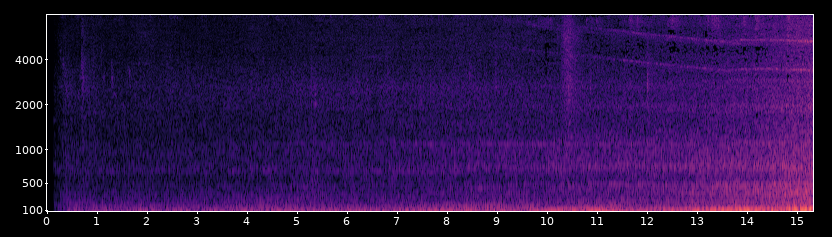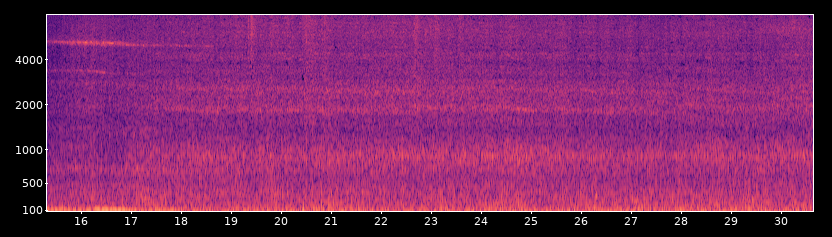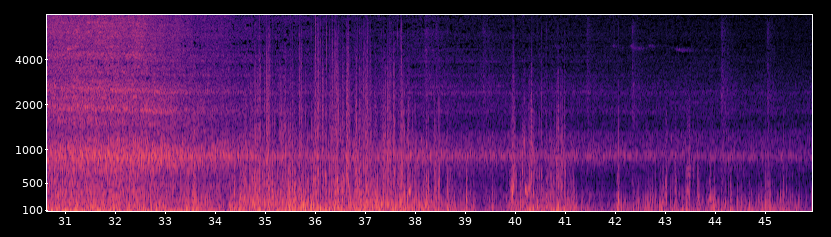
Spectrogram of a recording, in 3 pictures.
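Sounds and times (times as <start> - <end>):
thin wheel squeal: 13.4 - 17.6.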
